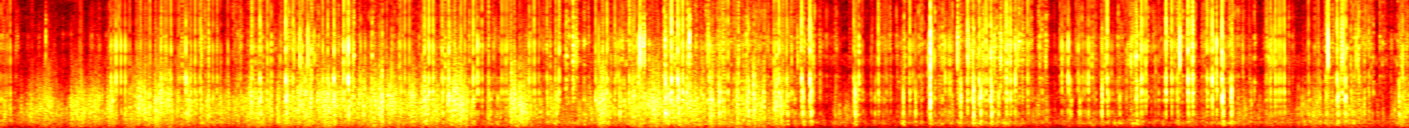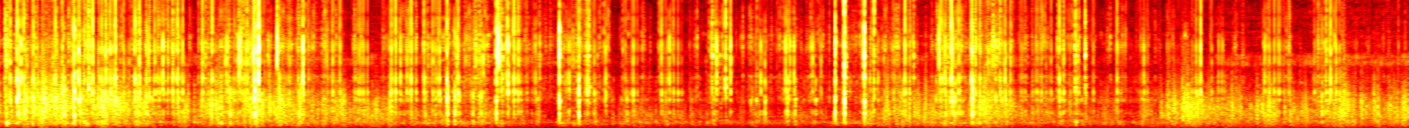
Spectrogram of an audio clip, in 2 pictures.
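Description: Mountain bike riding a rough gravel and dirt trail, heard from a camera mounted on the bike: tyres crunching on gravel and wind on the microphone, with frequent rattles and knocks as the bike runs over bumps.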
